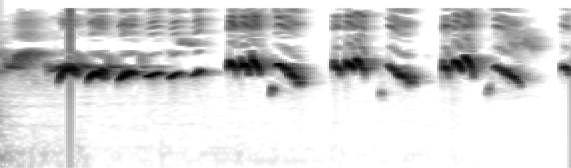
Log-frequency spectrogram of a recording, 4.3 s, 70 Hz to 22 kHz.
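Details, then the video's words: White-rumped shama heard in masteran material: a run of fast slurred notes, then a sharp rising-falling phrase repeated three times about every 0.8 seconds, with a short low note after each. "7 DETIK AUTO RESPON MURAI BATU ANDA DENGAR MASTERAN MURAI BATU SATU INI"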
